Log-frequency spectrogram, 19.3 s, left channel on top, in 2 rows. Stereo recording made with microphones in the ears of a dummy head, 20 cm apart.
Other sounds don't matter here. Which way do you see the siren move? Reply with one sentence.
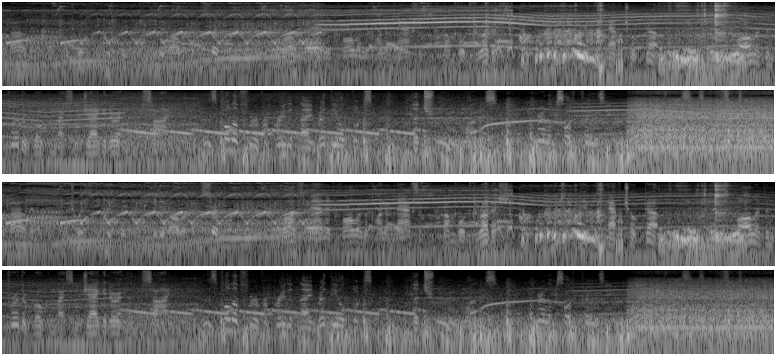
You can hear the siren move to the left.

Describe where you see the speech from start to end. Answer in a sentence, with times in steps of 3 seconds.
You can hear the speech on the right from 0 s, in the centre from 9 s and on the left from 12 s.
